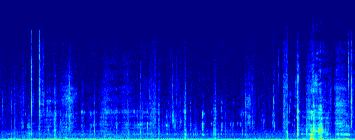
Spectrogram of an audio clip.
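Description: Turkey with bulgogi sauce is chewed close up in soft, quiet, repeated mouth sounds over a low background hum, with a sharper clack or bite near the end.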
